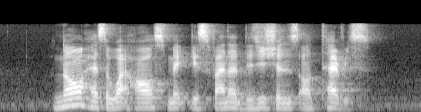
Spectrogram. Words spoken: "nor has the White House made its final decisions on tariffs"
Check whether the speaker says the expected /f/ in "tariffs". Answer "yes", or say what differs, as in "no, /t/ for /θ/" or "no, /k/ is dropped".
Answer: no, /f/ is dropped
